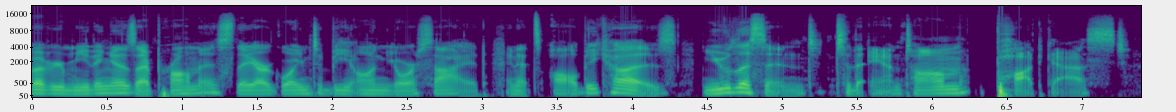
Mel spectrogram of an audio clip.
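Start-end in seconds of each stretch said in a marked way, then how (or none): none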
